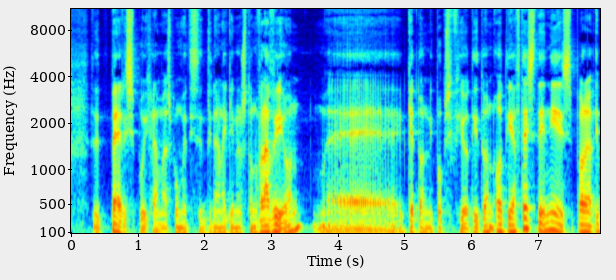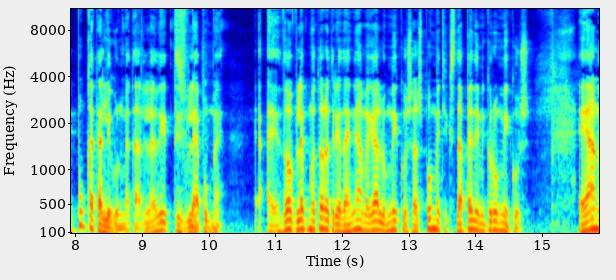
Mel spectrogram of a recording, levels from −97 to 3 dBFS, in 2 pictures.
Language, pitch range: Greek, 85-125 Hz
